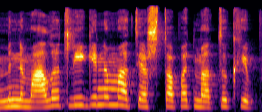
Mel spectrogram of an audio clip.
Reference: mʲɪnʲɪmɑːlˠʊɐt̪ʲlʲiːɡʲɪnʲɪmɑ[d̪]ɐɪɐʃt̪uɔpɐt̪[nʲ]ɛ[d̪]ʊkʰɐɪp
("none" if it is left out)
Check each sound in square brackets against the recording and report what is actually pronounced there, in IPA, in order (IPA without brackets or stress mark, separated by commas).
t̪, mʲ, t̪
